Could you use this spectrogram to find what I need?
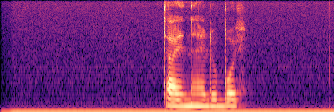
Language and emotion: Russian, neutral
